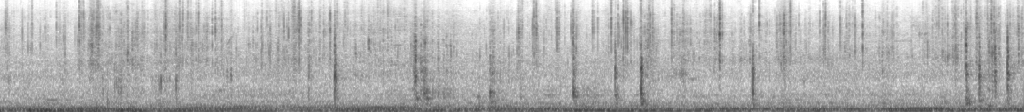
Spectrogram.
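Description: Several cats chewing dry kibble from plastic trays: a run of irregular sharp crunches and clicks over a steady low rumble.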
